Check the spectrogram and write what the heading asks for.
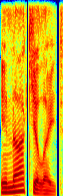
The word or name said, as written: inoculate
